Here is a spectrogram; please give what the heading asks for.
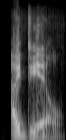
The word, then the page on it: ideal: American English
